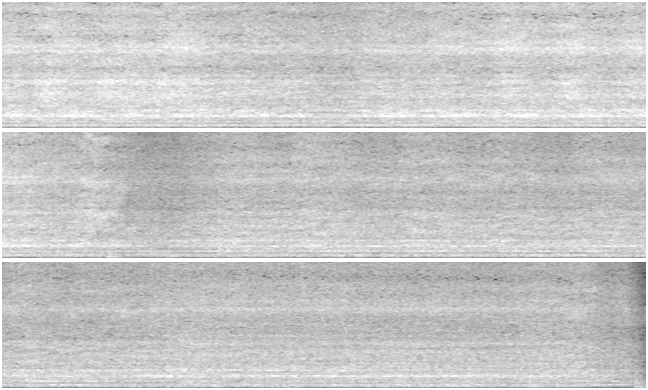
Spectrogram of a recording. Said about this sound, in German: wir reden dann ja eh nicht, weil wir gegen den Föhn ja gar nicht anschreien können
